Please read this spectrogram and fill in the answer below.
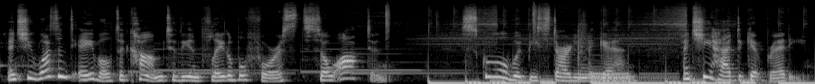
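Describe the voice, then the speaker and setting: A woman narrator tells a children's story in a mid-pitched, animated voice. Her phrasing is deliberate and expressive, and soft music plays behind her.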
